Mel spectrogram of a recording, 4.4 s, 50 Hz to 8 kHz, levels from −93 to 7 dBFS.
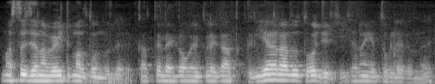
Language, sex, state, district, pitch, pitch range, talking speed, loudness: Tulu, male, Karnataka, Dakshina Kannada, 130 Hz, 120-135 Hz, 205 wpm, -16 LUFS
